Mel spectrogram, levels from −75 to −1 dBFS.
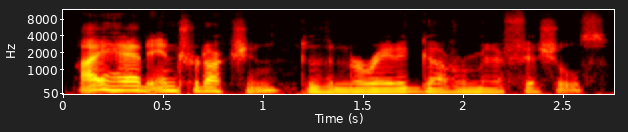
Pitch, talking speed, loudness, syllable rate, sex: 130 Hz, 175 wpm, -24 LUFS, 6.7 syllables/s, male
